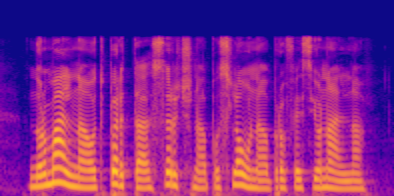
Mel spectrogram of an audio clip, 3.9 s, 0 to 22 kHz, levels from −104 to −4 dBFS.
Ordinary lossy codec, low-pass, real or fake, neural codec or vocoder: none; 9.9 kHz; real; none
